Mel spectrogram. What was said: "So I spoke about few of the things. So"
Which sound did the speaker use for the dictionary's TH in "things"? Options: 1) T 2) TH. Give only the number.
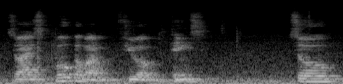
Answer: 1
